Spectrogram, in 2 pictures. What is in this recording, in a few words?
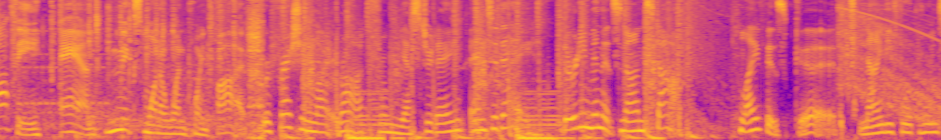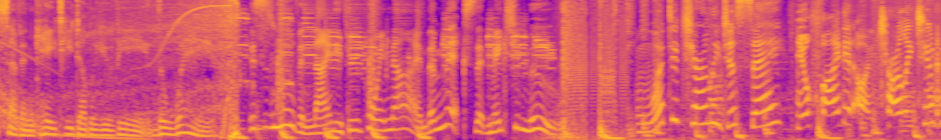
radio imaging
